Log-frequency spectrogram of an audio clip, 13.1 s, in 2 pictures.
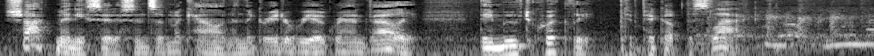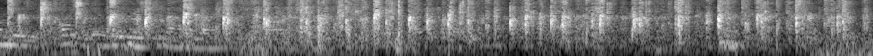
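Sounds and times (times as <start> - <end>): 
speech: 0.0 - 6.4
voices calling out and chattering: 4.7 - 10.1
volunteers applauding arriving migrants: 5.2 - 13.1.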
